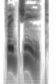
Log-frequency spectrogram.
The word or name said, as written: vegete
